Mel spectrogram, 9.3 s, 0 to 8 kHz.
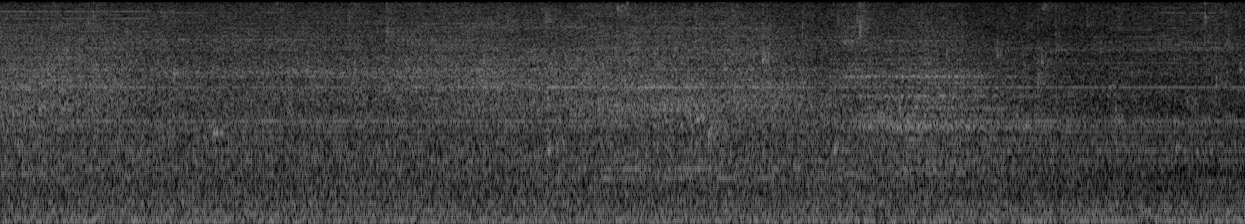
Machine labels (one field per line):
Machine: pump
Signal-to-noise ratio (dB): 0 dB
